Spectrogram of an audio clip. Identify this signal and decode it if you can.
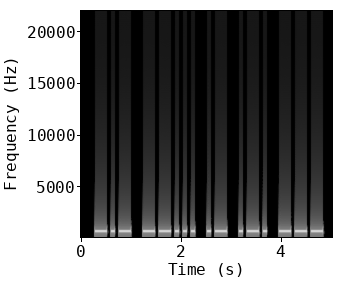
Morse code, heard as a keyed tone, about 16 wpm, 700 Hz. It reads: K7ARO
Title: USA Callsign DE Callsign - 5 Characters - 15wpm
